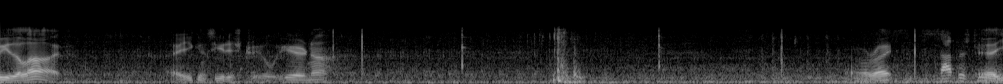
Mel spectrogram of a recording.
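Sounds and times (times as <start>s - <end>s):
boat motor humming: 0.0s - 10.0s.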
